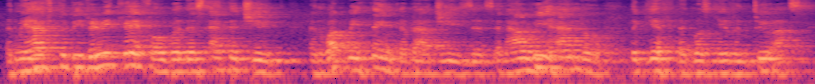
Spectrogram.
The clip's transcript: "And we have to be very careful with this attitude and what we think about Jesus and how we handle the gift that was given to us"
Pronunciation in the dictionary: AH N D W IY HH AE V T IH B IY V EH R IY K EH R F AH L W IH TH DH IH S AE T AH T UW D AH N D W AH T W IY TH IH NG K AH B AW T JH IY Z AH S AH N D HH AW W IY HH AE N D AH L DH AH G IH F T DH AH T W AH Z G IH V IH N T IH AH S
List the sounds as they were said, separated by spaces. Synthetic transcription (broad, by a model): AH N W IY HH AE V T IH B IY V EH R IY K EH R F AH L W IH DH IH S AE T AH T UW D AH N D W AH T W IY TH IH NG K AH B AW T JH IY Z AH S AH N HH AW W IY HH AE N D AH L DH AH G IH F T DH AH T W AH Z G IH V IH N T IH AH S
